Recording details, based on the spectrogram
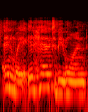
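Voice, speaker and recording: A woman's voice: on the low side, normal speed, warm tone, muffled recording. An older woman reading her own humorous personal column aloud, with a wry, dramatic storytelling manner. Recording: roomy echo with clear background noise.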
